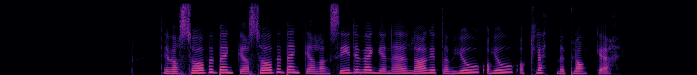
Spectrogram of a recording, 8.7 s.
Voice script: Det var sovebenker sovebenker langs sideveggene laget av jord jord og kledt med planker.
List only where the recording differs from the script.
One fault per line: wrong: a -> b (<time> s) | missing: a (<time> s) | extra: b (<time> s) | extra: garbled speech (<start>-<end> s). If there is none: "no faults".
no faults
